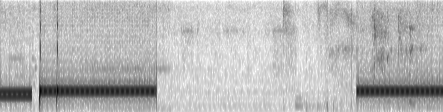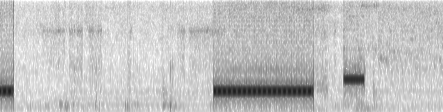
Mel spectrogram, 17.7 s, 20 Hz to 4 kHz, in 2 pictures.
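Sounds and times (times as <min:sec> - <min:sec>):
telephone tones while a call is transferred: 0:00.0 - 0:03.2, 0:07.2 - 0:09.2, 0:13.2 - 0:15.2, 0:15.8 - 0:16.2.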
